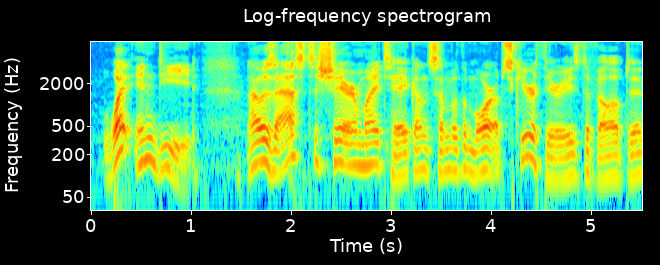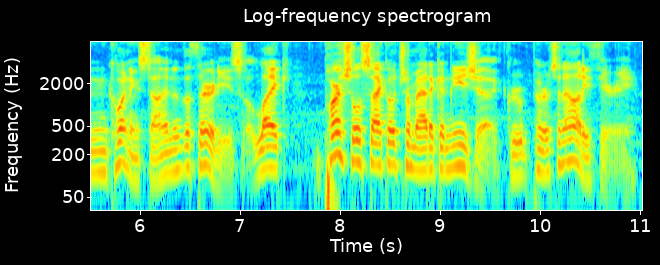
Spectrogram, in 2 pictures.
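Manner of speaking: [name]. Acted. Trent sharing obscure theories, in presenter voice. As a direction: lecture like a training-video host. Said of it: "I can do that voice".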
